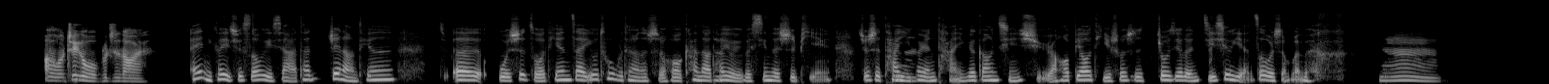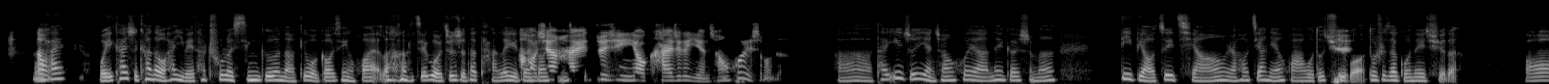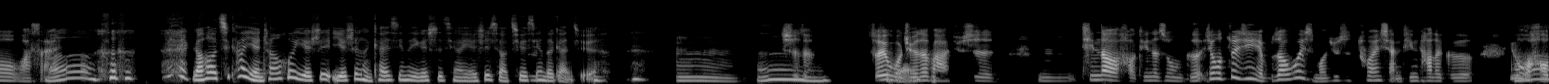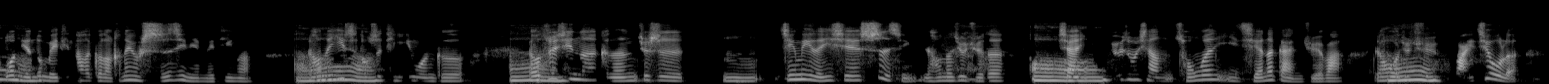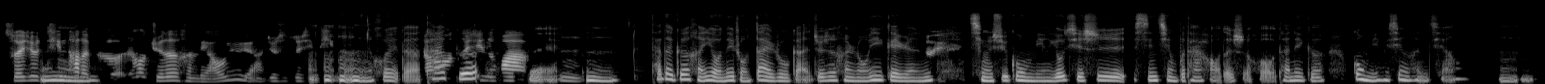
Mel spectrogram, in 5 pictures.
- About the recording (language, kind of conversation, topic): Chinese, unstructured, 你怎么看待生活中的小确幸？
- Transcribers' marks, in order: other background noise; chuckle; laugh; chuckle; laugh; chuckle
